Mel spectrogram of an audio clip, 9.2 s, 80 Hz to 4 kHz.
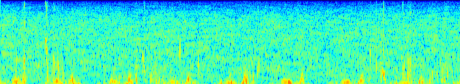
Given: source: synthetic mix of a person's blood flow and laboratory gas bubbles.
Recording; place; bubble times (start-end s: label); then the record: Doppler ultrasound of blood flow; precordium
0.24-0.58 s: bubbles
0.88-1.27 s: bubbles
2.65-2.77 s: bubbles
2.81-3.31 s: bubbles
3.55-3.63 s: bubbles
3.94-4.00 s: bubbles
4.57-4.65 s: bubbles
4.85-5.22 s: bubbles
7.37-7.44 s: bubbles
7.50-7.75 s: bubbles
8.00-8.26 s: bubbles
8.55-9.00 s: bubbles
9.18-9.21 s: bubbles
From the record:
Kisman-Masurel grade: 233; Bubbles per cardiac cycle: several, 3 to 8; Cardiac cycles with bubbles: 50 to 99%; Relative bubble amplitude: loud (0.450 to 0.775); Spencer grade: 3 (all of the cardiac periods contain showers or single bubble signals, but not dominating or overriding the cardiac motion signals); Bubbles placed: only in the low amplitude regions of the cardiac cycle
